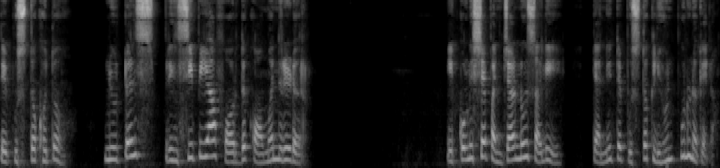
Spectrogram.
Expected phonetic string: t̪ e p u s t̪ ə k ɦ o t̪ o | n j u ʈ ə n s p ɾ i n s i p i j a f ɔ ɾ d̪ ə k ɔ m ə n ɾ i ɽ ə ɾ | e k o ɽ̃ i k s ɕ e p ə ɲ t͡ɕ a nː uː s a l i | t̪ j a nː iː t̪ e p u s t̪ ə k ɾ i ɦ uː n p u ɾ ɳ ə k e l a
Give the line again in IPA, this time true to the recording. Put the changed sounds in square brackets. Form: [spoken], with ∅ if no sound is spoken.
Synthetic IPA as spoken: t̪ e p u s t̪ ə k ɦ o t̪ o | n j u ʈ ə n s p ɾ i n s i p i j a f ɔ ɾ d̪ ə k ɔ m ə n ɾ i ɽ ə ɾ | e k o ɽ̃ i [∅] s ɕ e p ə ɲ t͡ɕ a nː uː s a l i | t̪ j a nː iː t̪ e p u s t̪ ə k [l] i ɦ uː n p u ɾ ɳ ə k e l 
